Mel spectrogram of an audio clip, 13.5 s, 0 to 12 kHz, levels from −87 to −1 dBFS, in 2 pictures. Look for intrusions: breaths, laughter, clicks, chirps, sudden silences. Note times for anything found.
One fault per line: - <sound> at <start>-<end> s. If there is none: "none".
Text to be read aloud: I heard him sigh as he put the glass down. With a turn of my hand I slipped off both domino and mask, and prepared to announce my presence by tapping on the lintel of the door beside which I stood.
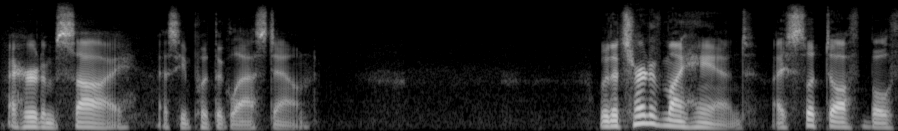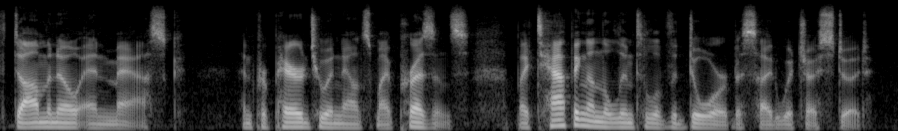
none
